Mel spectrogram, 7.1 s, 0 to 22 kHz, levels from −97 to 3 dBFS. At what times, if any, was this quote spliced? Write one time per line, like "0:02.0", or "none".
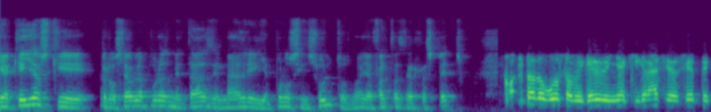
0:01.0
0:05.0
